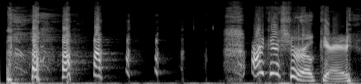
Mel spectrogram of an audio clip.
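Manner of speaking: giggling through a grudging compliment; teasing her husband, laughing; laughing tease. Retold or imitated. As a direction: laugh it out playfully. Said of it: "I was like".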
